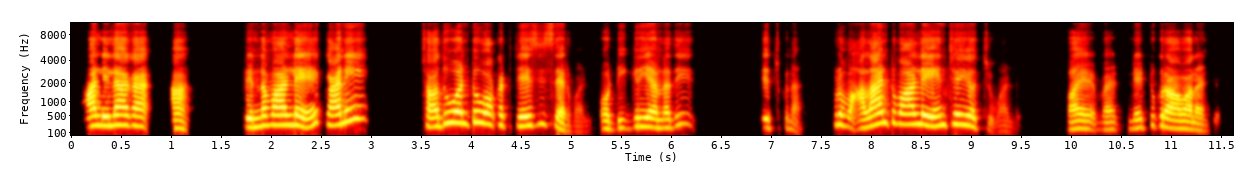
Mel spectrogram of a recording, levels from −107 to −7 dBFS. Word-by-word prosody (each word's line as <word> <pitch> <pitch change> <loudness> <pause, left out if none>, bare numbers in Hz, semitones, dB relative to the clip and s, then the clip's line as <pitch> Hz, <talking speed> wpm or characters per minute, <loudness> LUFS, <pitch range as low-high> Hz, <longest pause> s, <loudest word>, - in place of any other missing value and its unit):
వాళ్ళు 250 0 +5
ఇలాగ 265 0 +4 0.4
ఆ! - - +3 0.7
చిన్నవాళ్లే 255 +2 +4 0.2
కానీ 290 +10 +4 0.7
చదువంటూ 300 +8 +2
ఒకటి 260 -1 -8
చేసేశారు 255 - -3
వాళ్ళు 115 +1 -33
ఓ - - -3
డిగ్రీ 225 +4 -8
అన్నది 200 +8 -8 0.8
తెచ్చుకున్నారు. 420 - -14 0.2
ఇప్పుడు‌వా 270 -3 -6
అలాంటి 295 +8 +3
వాళ్ళు 280 0 +5
ఏం 245 - -4
చేయొచ్చు? 260 -5 -4
వాళ్ళు 120 -3 -31 0.5
వై 175 +2 -2 0.2
వ - - -17 0.3
నెట్టుకు 220 +6 -10
రావాలంటే? 170 -8 -2
255 Hz, 120 wpm, -22 LUFS, 200-275 Hz, 0.8 s, వాళ్ళు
